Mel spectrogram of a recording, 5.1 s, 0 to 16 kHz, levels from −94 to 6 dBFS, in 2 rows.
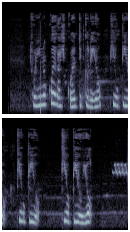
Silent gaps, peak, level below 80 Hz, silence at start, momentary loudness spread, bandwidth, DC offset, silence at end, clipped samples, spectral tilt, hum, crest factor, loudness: none; -10 dBFS; -74 dBFS; 0.55 s; 7 LU; 11.5 kHz; under 0.1%; 0 s; under 0.1%; -3 dB/octave; none; 18 dB; -29 LUFS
